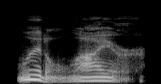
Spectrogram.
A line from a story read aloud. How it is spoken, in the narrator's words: he drawled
